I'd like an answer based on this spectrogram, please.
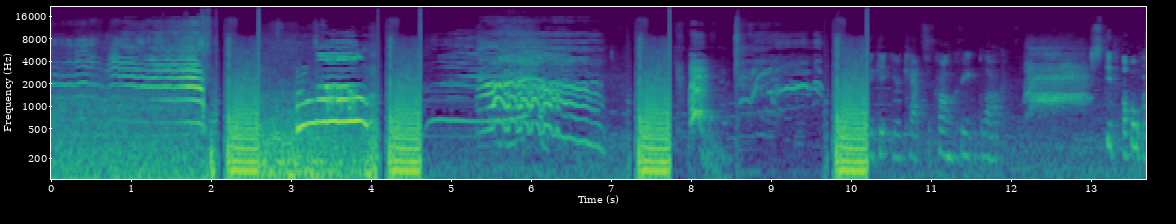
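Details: Pet cats in a run of short scenes: long strained meows, wavering yowls and a rising-falling wail, cut apart by loud abrupt bursts, with faint music and talk in the background.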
